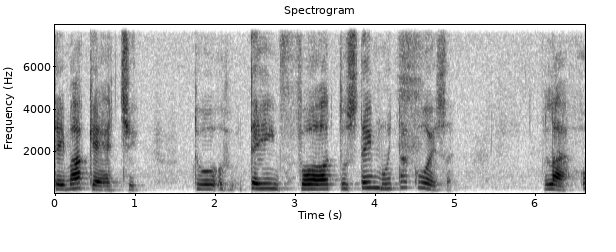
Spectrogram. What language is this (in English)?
Portuguese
